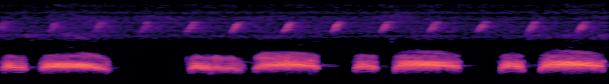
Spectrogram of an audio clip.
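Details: Cooing spotted dove used as a decoy for trapping, in the continuous thổ cấn sấm nước style: mellow low coos, each short note followed by a longer one, over a steady faint high-pitched ticking.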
